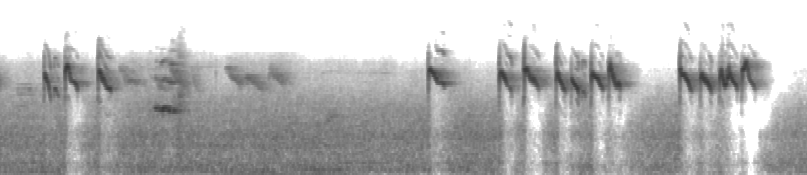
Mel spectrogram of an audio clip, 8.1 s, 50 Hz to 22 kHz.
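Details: Caged Malaysian Oriental white-eye in minor moult, recorded 24 August 2023, opening its song while still building form: sharp, high chirped notes in short bursts, a pause, then quick runs of high, descending twittered notes over a faint background hum.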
